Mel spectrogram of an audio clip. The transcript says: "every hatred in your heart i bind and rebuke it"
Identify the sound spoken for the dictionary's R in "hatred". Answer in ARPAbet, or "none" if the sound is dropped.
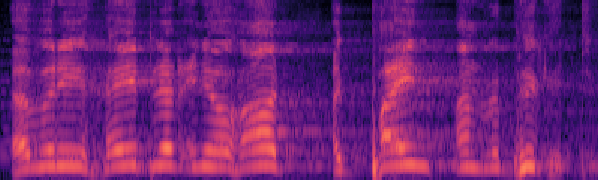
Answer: R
